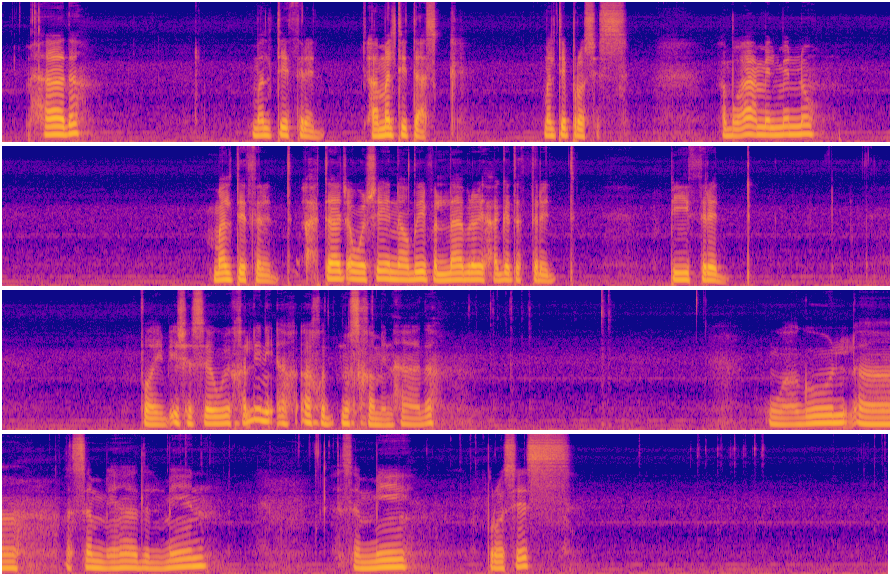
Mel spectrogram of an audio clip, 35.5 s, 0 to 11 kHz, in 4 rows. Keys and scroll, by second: 2.0 typing, 3.3-7.3 typing, 10.1-12.3 typing, 21.0 Escape, 21.5-24.2 typing, 22.4 Escape, 26.9-29.0 typing, 30.9-32.2 typing, 33.4-35.5 typing.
